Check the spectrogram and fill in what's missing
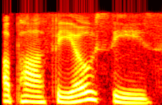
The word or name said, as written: apotheoses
